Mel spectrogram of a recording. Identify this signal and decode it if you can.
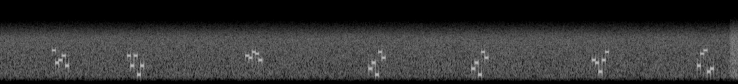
Five-tone selective call (EIA), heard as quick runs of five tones, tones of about 30 ms, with radio hiss and a squelch burst at the end. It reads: 93462 62662 65874 13385 13385 43048 27901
